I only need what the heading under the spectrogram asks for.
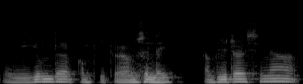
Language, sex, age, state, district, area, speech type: Manipuri, male, 18-30, Manipur, Bishnupur, rural, spontaneous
